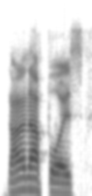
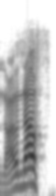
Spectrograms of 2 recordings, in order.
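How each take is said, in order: First: Said in the usual way. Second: Exclamation. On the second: Real, not acted. Lament over Finn Russell's kicks.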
